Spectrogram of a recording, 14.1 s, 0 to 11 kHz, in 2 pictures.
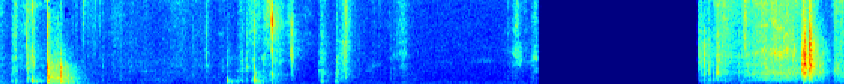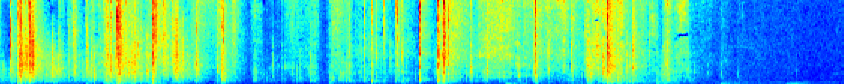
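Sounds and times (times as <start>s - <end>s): paper wrap peeling and crinkling: 5.8s - 13.0s.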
